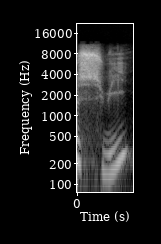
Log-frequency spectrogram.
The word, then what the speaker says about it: suis: Okay, so je suis, final S not pronounced, tu es, okay, so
